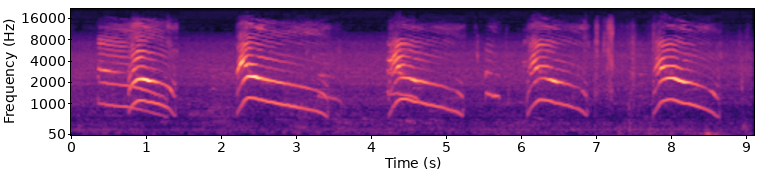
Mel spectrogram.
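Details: Mother cat with her kittens: six loud, drawn-out meows that rise then slide down, coming about every one and a half seconds, with a soft short squeak between calls and faint low background rumble.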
